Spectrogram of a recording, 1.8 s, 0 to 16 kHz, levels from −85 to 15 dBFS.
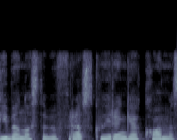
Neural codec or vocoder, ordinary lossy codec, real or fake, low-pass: none; MP3, 96 kbps; real; 9.9 kHz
